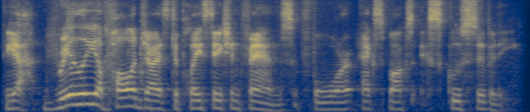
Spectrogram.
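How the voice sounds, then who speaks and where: A man's voice: fairly high pitch, measured pace. Ranting male podcast host. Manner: animated, ranting. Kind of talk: casual podcast chat.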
